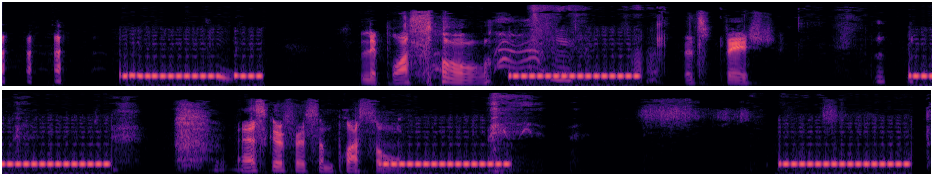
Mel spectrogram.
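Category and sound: signal or alarm, telephone ringing unanswered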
